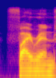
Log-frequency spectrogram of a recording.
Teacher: there might be a tendency to uh maybe add a little vowel sound in between or perhaps drop one of the consonant sounds like saying fire end for friend something like that.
